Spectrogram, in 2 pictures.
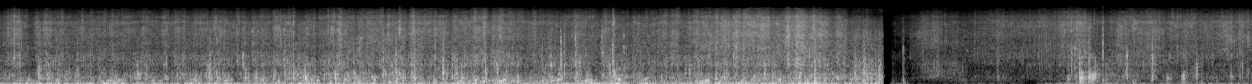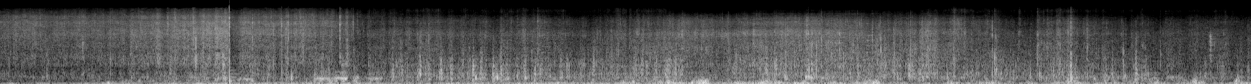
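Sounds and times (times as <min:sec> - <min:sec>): bike tyres crunching on gravel: 0:00.0 - 0:25.0.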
